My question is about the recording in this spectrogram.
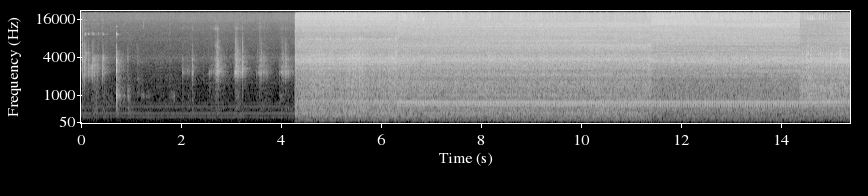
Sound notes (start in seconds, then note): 0.1 tools clinking; 4.6 bit sawing and buzzing; 12.6 drill whirring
